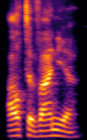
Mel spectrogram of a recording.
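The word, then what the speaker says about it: Allt-a-Bhainne: want this pronounced so I fell back on the Gallic pronunciation for that one and I went with the Gallic pronunciation which is alta Vanya which when I spoke to something that worked there that's how they pronounced it as well a coincidence so often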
